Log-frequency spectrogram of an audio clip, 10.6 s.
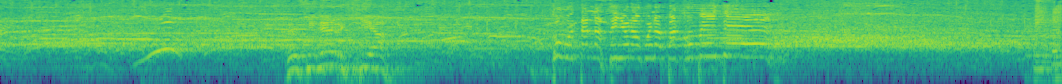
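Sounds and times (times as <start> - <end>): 
live audience at a cumbia concert cheering and applauding: 0.0 - 10.6
person whooping: 1.2 - 2.1
speech: 2.9 - 4.1, 5.5 - 8.0.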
